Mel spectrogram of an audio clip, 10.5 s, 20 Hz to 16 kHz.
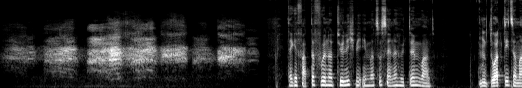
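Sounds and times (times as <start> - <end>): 
raven cawing: 0.0 - 5.2
speech: 5.8 - 8.8, 9.6 - 10.4.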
